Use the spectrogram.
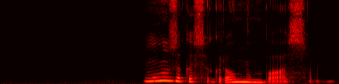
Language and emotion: Russian, sad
